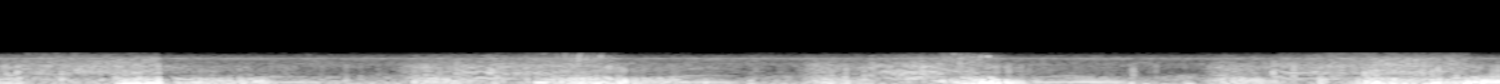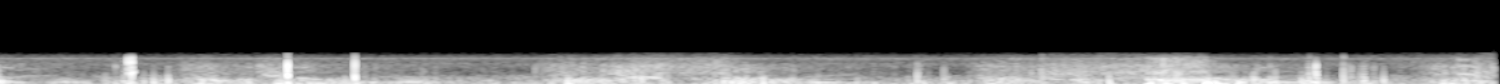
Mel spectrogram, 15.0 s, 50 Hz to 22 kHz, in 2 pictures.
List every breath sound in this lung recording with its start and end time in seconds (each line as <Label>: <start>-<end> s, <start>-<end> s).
Inhalation: 0.00-0.80 s, 1.97-2.62 s, 4.00-4.69 s, 6.02-6.75 s, 10.30-10.98 s, 12.43-13.26 s
Exhalation: 0.85-1.71 s, 2.71-3.76 s, 4.71-5.69 s, 6.75-7.61 s, 11.04-11.88 s, 13.34-14.38 s
Rhonchi: 0.85-1.71 s, 2.01-2.56 s, 2.71-3.76 s, 4.71-5.69 s, 6.05-6.53 s, 6.75-7.61 s, 10.30-10.98 s, 11.04-11.88 s, 13.34-14.38 s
